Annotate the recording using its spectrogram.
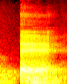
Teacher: हमारी जीभ जो है ऊपर घूम के उल्टी लग रही है तो हमारे वो हो जाता है मूर्धन्य।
